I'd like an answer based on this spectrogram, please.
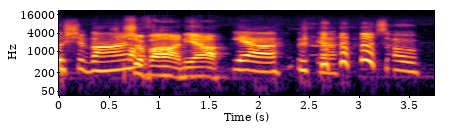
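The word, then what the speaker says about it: Siobhan: it doesn't it's like what's that other weird name that looks like cahan but it's actually like oh sioban sioban yeah yeah yeah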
